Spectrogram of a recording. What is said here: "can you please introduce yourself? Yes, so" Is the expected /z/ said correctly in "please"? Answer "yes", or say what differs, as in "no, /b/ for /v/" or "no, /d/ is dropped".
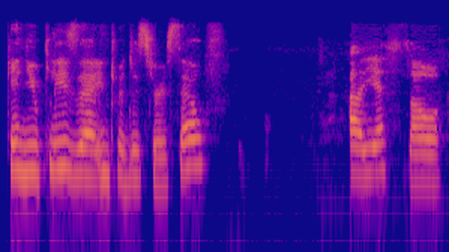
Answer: yes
